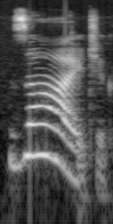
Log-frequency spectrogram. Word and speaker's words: зайчик: Поставте наголос. Зайчик. Наголос падає на перший склад.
